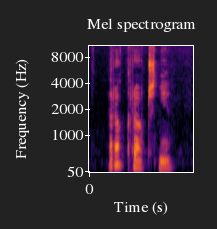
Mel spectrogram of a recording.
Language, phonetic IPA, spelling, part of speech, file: Polish, [rɔˈkrɔt͡ʃʲɲɛ], rokrocznie, adverb, LL-Q809 (pol)-rokrocznie.wav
